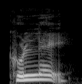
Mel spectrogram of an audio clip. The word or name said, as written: KULLAG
